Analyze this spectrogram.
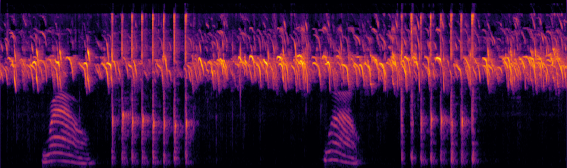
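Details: Many chicken chicks peep in a dense, continuous chorus of high, short, falling chirps, interrupted by two lower harmonic voiced sounds and bursts of sharp tapping clicks.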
